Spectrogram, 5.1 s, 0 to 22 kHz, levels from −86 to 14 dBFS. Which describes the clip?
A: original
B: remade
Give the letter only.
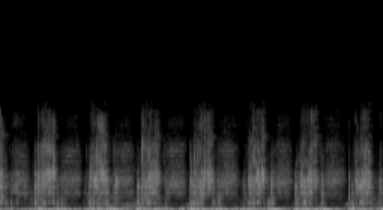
A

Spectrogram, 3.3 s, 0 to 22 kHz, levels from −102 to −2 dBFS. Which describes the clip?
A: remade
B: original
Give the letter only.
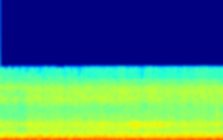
A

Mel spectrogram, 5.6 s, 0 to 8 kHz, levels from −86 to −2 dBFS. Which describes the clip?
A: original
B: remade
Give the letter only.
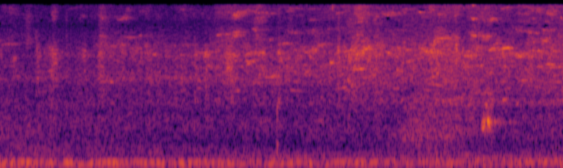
A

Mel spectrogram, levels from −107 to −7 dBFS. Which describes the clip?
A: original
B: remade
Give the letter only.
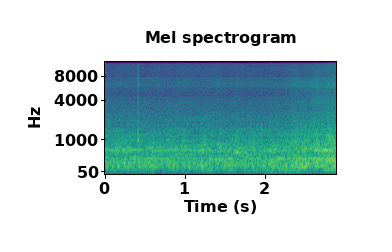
B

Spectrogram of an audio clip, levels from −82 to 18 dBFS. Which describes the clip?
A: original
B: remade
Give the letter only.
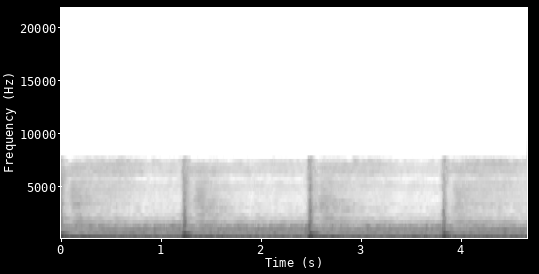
B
